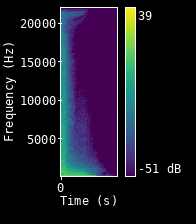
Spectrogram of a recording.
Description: Jumpstyle Kick 4
11 D#2.wav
